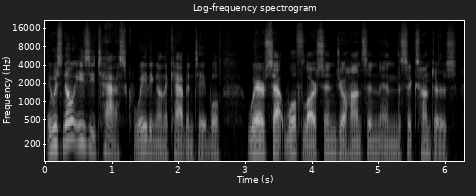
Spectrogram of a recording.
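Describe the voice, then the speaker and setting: Male narrator for classic fiction: theatrical, deliberate phrasing, animated intonation, medium pitch, dry close sound. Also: dry recording. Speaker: audiobook narrator. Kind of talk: dramatic reading of classic fiction.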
